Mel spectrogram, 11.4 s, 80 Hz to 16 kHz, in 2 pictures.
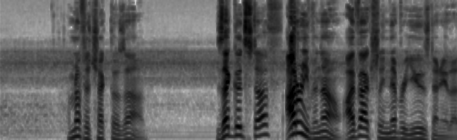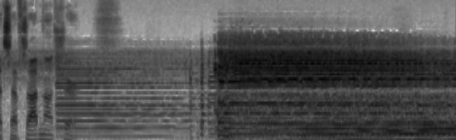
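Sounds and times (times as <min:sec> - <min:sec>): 
speech: 0:00.8 - 0:01.9, 0:02.7 - 0:06.8
distorted guitar through a heavy delay effect: 0:06.4 - 0:11.3.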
